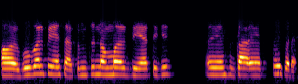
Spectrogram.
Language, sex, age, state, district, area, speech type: Goan Konkani, female, 18-30, Goa, Canacona, rural, conversation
